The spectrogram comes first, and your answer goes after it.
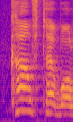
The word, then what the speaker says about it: comfortable: ၃ခုရှိပါတယ်။အဲ့ဒီမှာဒုတိယမြောက်အတန်ဖြစ်တဲ့ for ဆိုတဲ့အတန်မှာ or ဆိုတဲ့ alphabet လေးကိုကျွန်တော်မြုပ်လိုက်မယ်ဆိုလို့ရှိရင်တော့ English pronunciation အတန်ထွက်အမှန်ထွက်လာပါတယ်။အဲ့တော့အတန်ထွက်အမှန်ကတော့ comfortable ဆိုတဲ့အတန်ထွက်အမှန်ထွက်လာတာဖြစ်ပါတယ်။ဒုတိယမြောက်စကားလုံးကတော့ different ပေါ့နော်ခွဲပြခြားနာသောဆိုတဲ့အဓိပ္ပာယ်ရပါတယ်။ဒီ different ဆိုတဲ့စကားလုံးမှာဒုတိယမြောက်အတန်ဖြစ်တဲ့ fa မှာ e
